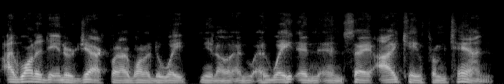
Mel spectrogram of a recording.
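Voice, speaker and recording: A man from the American Midwest hosting an interview, talking casually and haltingly, with lots of fillers and sentences that trail off. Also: sits low, no echo, clean studio sound. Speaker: podcast host.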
